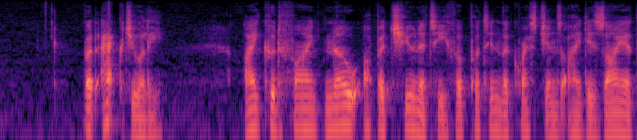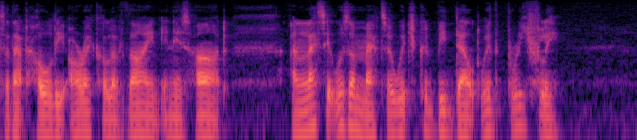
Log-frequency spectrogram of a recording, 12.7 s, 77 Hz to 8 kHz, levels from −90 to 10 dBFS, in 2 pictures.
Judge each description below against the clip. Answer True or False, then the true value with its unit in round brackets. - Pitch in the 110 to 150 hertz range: False (95 Hz)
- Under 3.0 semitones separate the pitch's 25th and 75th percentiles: False (3.5 semitones)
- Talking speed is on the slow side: False (160 wpm)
